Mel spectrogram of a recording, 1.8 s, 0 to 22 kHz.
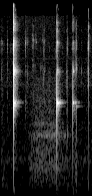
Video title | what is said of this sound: QIDI PLUS 4 UNBOX AND FIRST PRINT - EDGE OF 3D | PPS carbon fiber. Hear that? Sounds like metal.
